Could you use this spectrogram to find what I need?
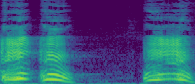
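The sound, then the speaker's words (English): A voice imitates the coughing of a man seated next to the speaker on an airplane: two quick, harsh throaty bursts, a short pause, then a longer rasping one, fairly loud with no other talk. “And he coughed.”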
